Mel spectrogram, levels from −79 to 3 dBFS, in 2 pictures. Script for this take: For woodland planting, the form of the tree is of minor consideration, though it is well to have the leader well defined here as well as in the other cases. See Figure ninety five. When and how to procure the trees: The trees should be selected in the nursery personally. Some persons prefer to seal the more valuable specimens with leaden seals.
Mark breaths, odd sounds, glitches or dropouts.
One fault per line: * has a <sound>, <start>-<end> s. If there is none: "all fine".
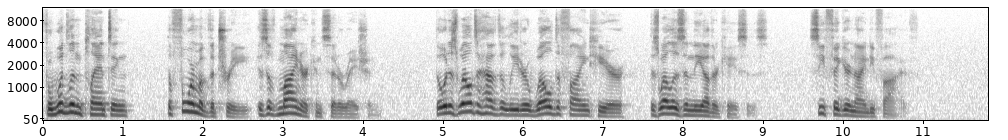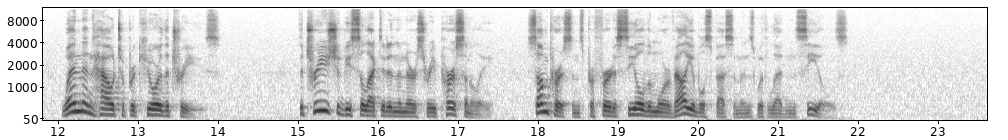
all fine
